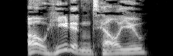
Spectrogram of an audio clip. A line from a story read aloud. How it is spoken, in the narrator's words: the best man said, laughing nervously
